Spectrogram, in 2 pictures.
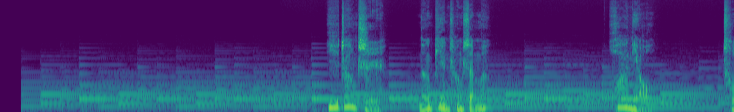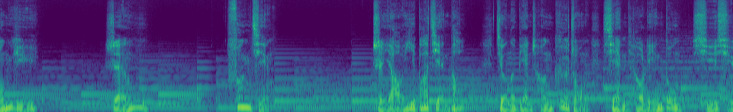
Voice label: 纪录片 文化类 沉稳 叙事 讲述

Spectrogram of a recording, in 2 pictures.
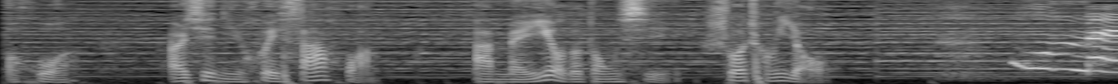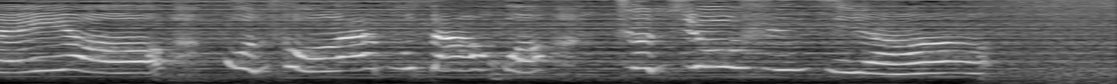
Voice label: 委屈

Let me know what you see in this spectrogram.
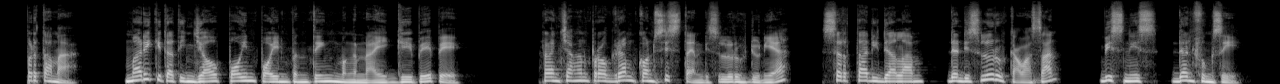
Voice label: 外籍印尼语男大气激情

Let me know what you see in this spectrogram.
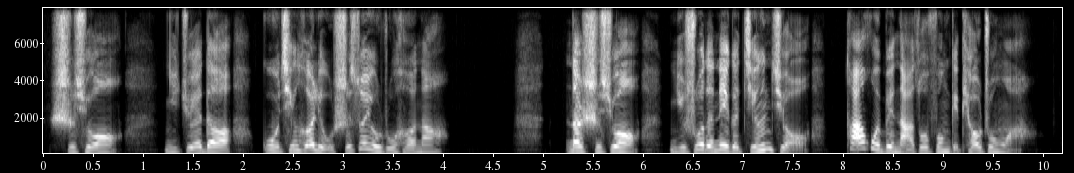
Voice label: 少年

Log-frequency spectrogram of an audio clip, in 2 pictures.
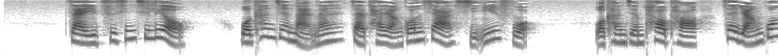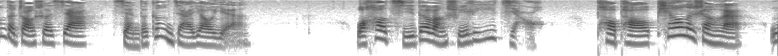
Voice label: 小作文配音

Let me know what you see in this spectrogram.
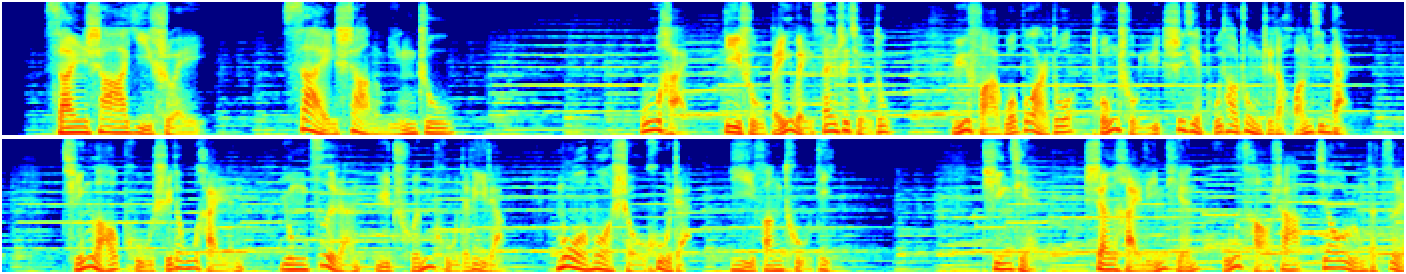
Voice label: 中文纪录片 葡萄自然美食男声; 乌海葡萄

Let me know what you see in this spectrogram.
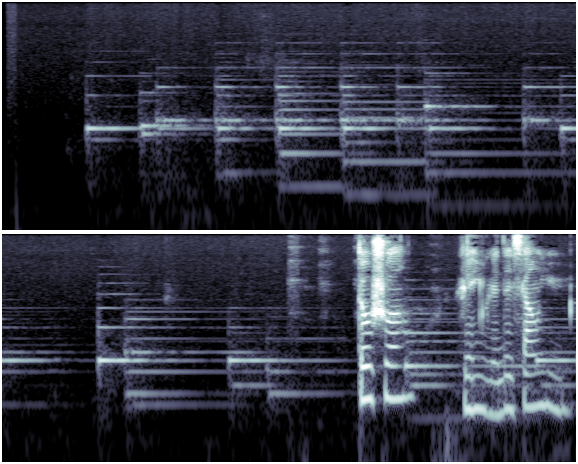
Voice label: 旁白

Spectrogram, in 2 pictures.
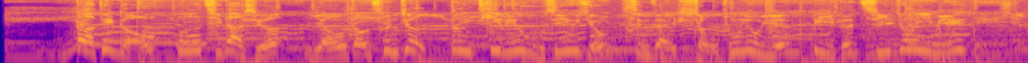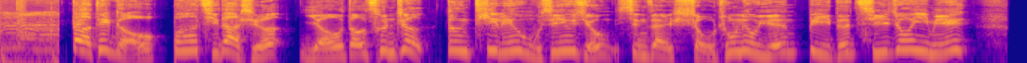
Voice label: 信息流; 阴阳师

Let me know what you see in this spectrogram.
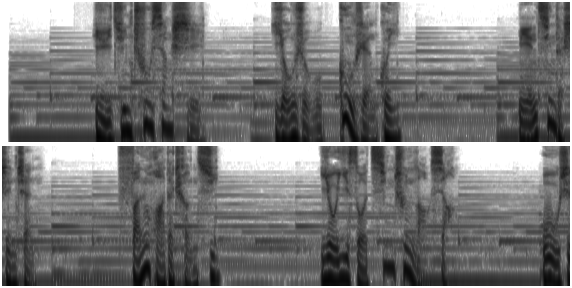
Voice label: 厚重专题

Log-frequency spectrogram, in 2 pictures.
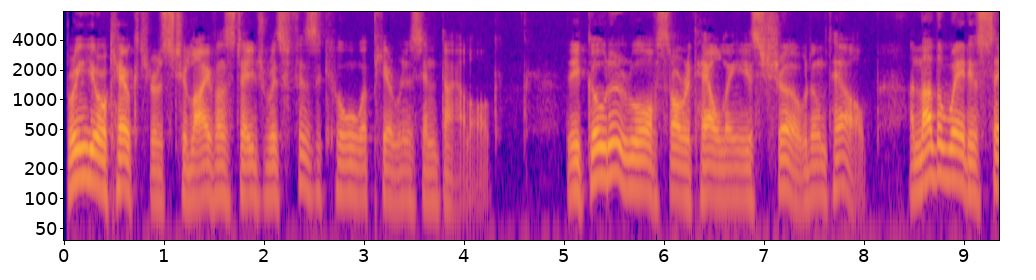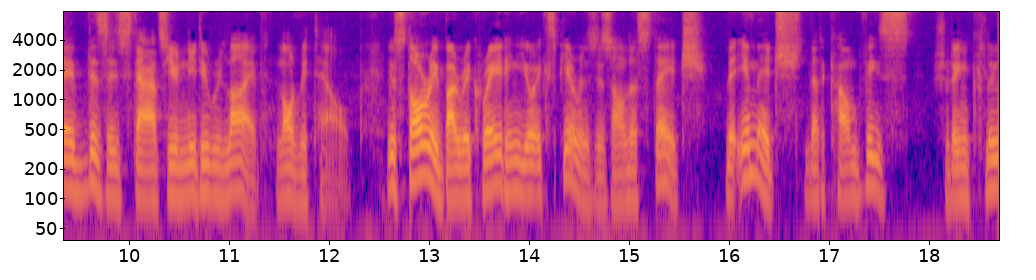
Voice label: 英文

